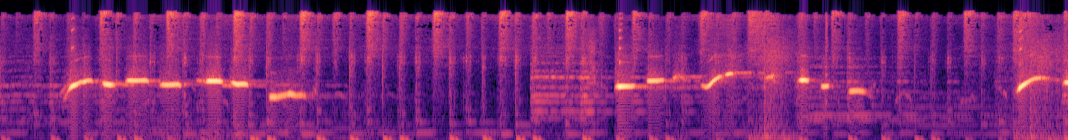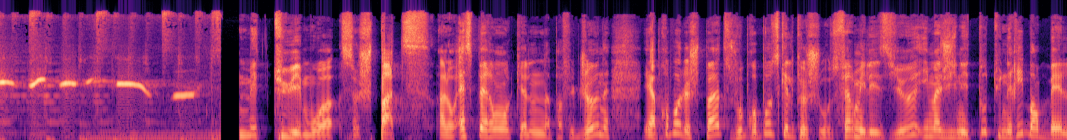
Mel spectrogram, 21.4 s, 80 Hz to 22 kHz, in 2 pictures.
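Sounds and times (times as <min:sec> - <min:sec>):
steady thumping musical beat: 0:00.5 - 0:12.9
woman whistling a tune: 0:00.6 - 0:03.2, 0:06.2 - 0:08.9, 0:10.0 - 0:12.8
speech: 0:13.6 - 0:21.3.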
